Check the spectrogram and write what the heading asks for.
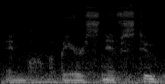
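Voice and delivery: ordinary delivery, nothing marked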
